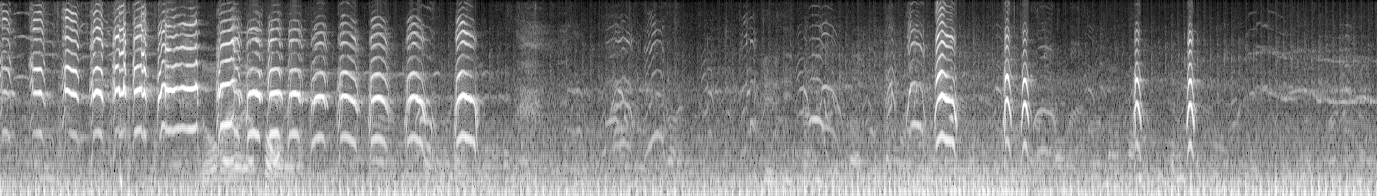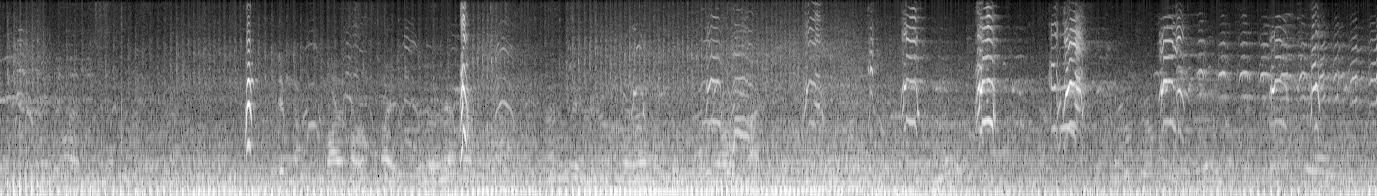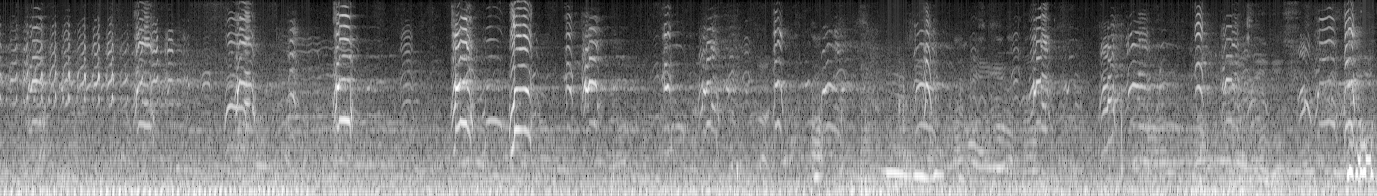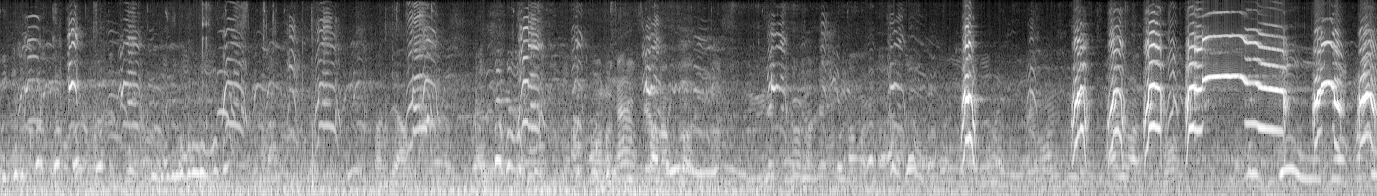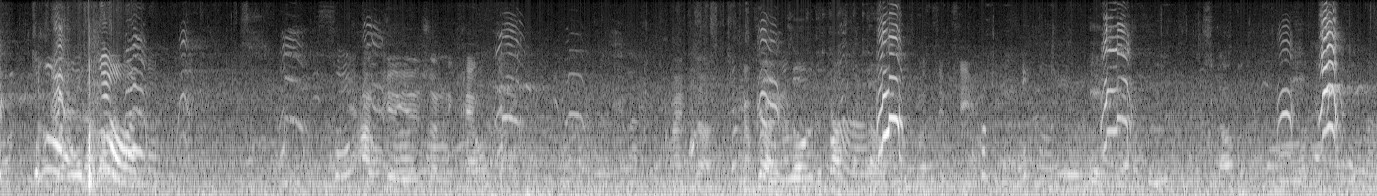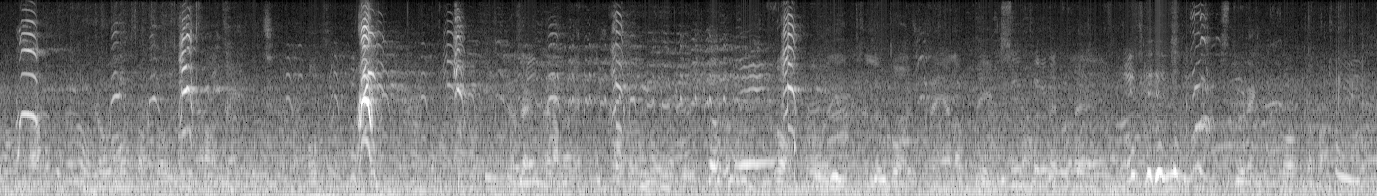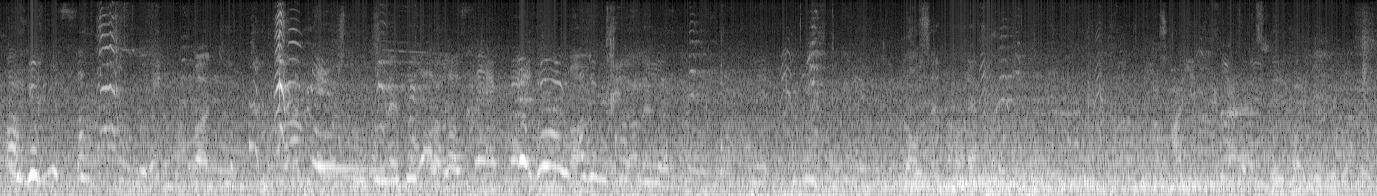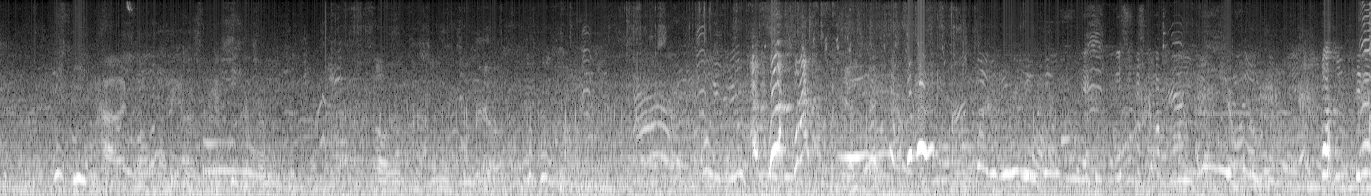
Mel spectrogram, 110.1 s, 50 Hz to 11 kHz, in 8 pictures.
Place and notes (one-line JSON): {"title": "Malmö, Suède - Malmö main square", "date": "2019-04-17 16:20:00", "description": "During a very shiny afternoon on a day off, many people are staying on the main square of Malmö. Black-headed Gull shouting, two teenagers irritated with the bird, 3 persons sitting ON my microphones (they didn't see it !), Mallard duck eating bread crumbs and... my microphones. Tough life !", "latitude": "55.61", "longitude": "13.00", "altitude": "5", "timezone": "Europe/Stockholm"}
